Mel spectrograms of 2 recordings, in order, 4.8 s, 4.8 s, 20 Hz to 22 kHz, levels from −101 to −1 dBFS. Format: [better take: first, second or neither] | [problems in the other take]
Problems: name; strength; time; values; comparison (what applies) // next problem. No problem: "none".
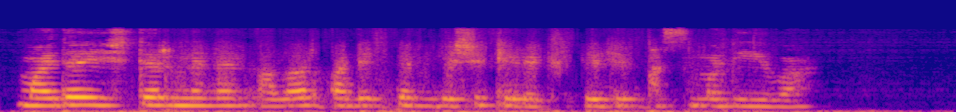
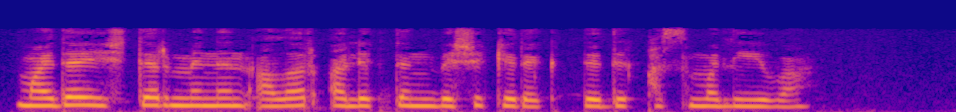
second | noise reduction (neural separator model SepFormer DNS4)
